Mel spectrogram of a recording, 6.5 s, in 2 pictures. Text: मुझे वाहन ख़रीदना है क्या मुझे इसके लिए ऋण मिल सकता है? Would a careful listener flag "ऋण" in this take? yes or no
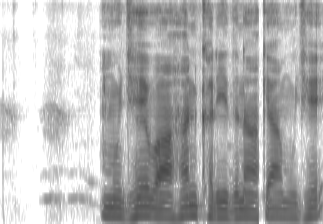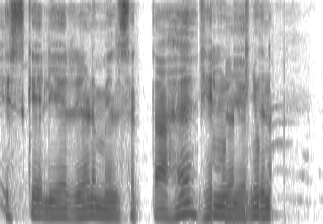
no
